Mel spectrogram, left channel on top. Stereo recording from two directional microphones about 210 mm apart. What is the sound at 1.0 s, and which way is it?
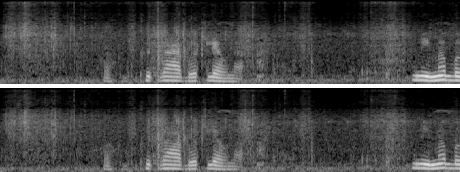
Speech, 10° left (ahead or behind).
